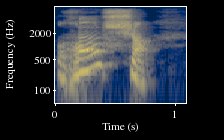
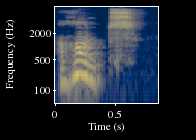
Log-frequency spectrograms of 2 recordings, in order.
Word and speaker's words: ranch: ranch le ranch toi si tu prononces ranchin c'est normal des français vous faites nous le chc ch par contre en américain on dira rentres tu vois comment tant le ton juste avant le le chu où ça fait le ranch et montrent inquiètes pas tu as droit de prononcer ranches donc le propriétaire du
